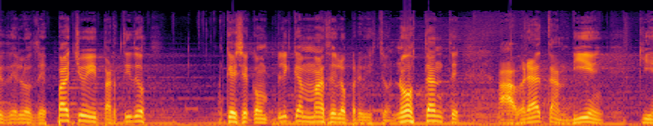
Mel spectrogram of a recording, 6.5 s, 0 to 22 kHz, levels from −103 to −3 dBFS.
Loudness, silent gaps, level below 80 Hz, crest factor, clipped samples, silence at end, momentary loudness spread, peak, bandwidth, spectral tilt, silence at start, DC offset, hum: -17 LUFS; none; -34 dBFS; 18 dB; under 0.1%; 0 s; 11 LU; 0 dBFS; 15 kHz; -6 dB/octave; 0 s; under 0.1%; none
